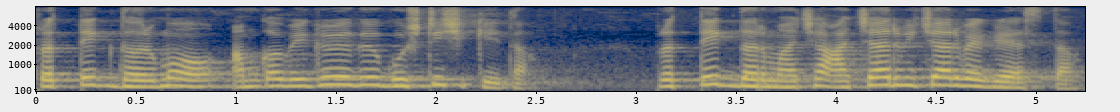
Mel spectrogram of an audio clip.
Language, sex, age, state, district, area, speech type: Goan Konkani, female, 18-30, Goa, Ponda, rural, spontaneous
